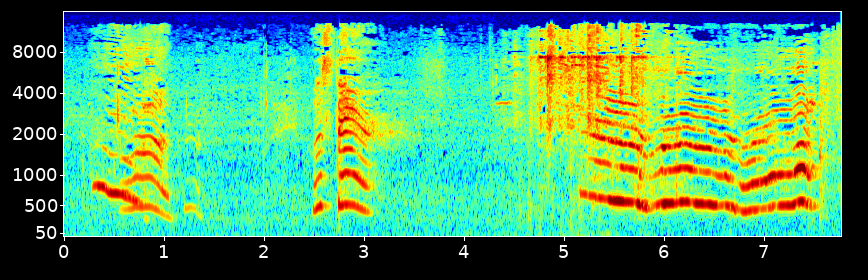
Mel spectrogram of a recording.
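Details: Pet Samoyed, kept indoors with a St. Bernard, excited to go out after hearing its owner's voice on a phone call. Three bursts of wavering, moaning, howl-like 'talking', the last drawn out over about two and a half seconds.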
